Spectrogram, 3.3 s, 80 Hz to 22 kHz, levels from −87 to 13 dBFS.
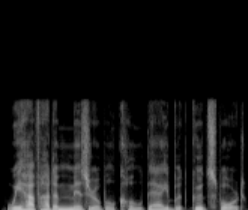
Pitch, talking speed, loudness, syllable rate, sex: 115 Hz, 180 wpm, -21 LUFS, 4.2 syllables/s, male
